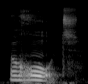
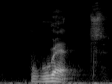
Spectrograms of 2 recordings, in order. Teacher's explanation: It's in your throat, a guttural R. · you have to use the German R, the guttural R in the back of your throat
